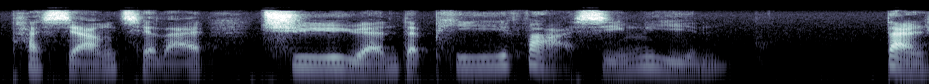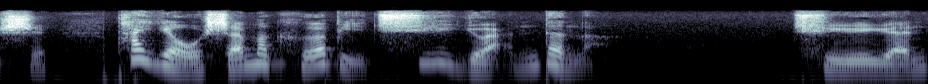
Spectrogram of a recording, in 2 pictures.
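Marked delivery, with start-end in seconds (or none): none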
